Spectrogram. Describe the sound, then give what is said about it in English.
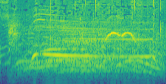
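An audience cheers loudly and steadily for a dress, with high-pitched whoops and screams rising above the crowd noise and sustaining for a couple of seconds. “So make some noise for the dress.”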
